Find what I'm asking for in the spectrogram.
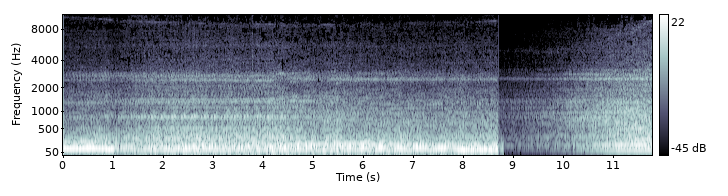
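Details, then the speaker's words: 2001 Cummins 5.9L 24-valve diesel truck on test drive after valve lash adjustment, in-cab: low smooth drone with no ticking or clatter over road noise; much quieter than before and running really well; normal. "Yeah, she's a lot quieter than she was before I did that. And she seems to be running really well."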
